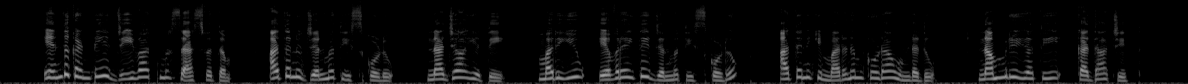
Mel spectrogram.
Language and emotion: Telugu, neutral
